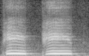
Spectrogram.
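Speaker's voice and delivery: high, loud peeping; little engine whistle. A narrator's reading. Thomas whistles back to Gordon, high and loud. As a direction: peep it like a small whistle. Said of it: "Thomas always whistles".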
